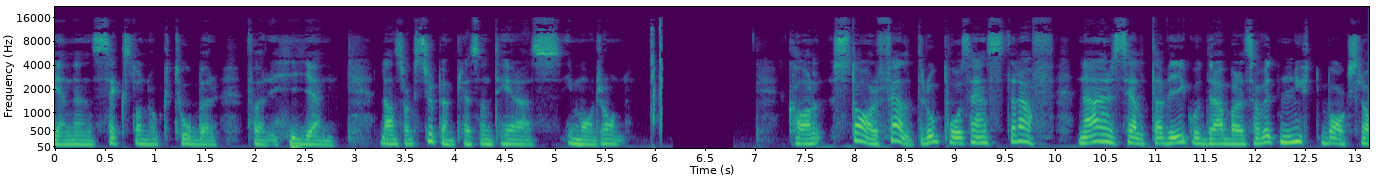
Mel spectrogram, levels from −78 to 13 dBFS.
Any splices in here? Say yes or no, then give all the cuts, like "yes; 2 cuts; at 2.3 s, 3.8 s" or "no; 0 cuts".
no; 0 cuts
